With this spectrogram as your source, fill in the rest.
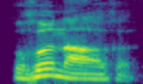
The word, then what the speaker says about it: renard: لا أنطق الحرف الأخير من الكلمة. أعيد renard.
